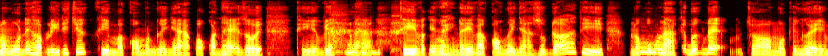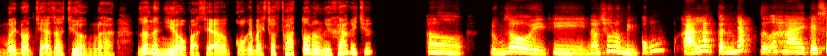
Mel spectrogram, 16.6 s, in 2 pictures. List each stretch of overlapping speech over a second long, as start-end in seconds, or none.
none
